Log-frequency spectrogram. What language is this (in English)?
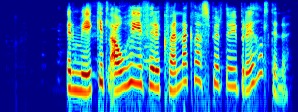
Icelandic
